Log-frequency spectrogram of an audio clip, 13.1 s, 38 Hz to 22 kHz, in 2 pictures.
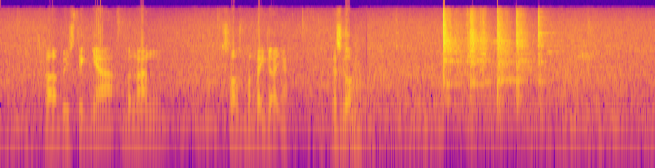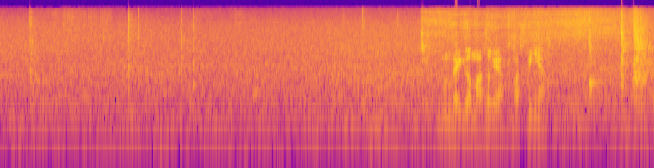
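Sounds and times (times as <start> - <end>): ladle clinking against a wok: 4.4 - 5.6
gas burner rushing: 9.6 - 13.0.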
